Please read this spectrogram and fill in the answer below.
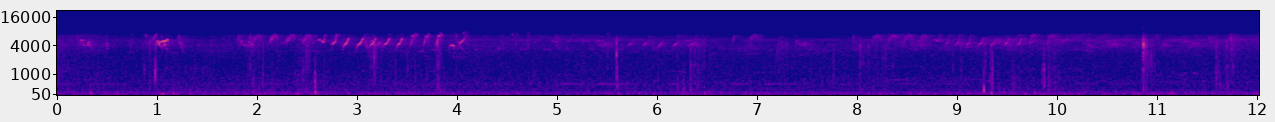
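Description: Small birds chirping in quick high trills: one run about two seconds in and another from about eight to ten seconds. A few faint sharp clicks sit over a low outdoor background noise.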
